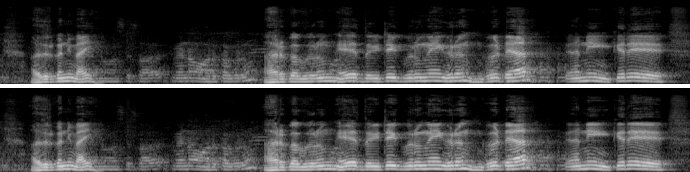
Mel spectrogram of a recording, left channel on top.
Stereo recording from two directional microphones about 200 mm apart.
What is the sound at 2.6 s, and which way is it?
A man's voice, centre (ahead or behind).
